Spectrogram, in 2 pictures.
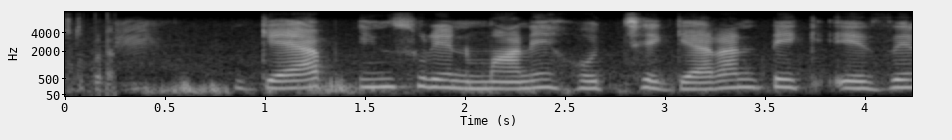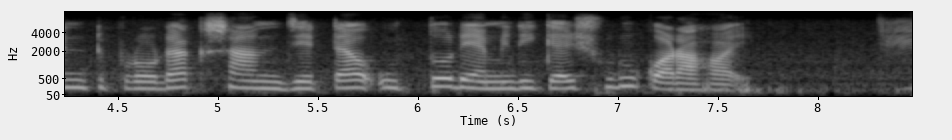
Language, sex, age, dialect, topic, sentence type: Bengali, female, 18-24, Northern/Varendri, banking, statement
